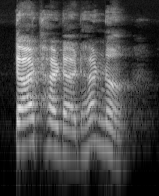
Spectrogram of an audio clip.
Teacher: जो ढ है वो आपका आ जाएगा मूर्धा के अंतर्गत, मतलब कि इसका जो उच्चारण स्थान है वो मूर्धा हो जाएगा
